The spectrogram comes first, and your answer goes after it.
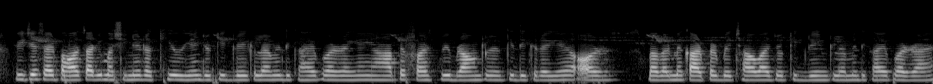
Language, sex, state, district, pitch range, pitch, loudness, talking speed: Hindi, female, Bihar, Jahanabad, 200-210 Hz, 205 Hz, -23 LUFS, 275 wpm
